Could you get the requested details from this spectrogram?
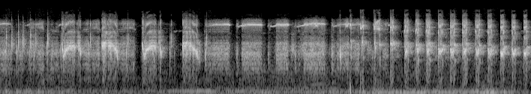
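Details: Swiftlets recorded in a swiftlet house, unedited: bursts of harsh buzzy twittering broken by brief pauses, with thin high whistled tones, ending in a rapid, evenly spaced run of short clicking chirps.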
